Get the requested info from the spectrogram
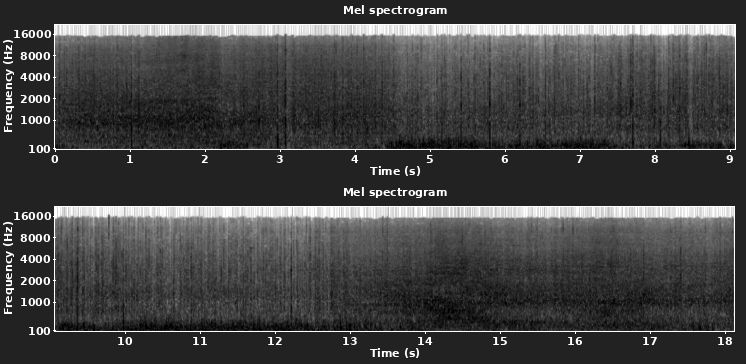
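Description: Steady rain falling, with many close drops ticking on a surface; the noise swells louder for a moment about fourteen seconds in.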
